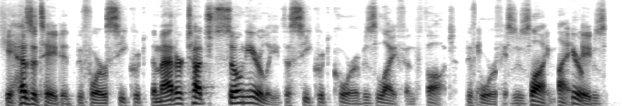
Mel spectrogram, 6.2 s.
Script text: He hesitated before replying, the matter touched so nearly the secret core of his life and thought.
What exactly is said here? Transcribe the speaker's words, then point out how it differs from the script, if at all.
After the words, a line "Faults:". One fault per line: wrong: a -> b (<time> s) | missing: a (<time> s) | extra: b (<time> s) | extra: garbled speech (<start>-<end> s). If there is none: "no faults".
He hesitated before secret, the matter touched so nearly the secret core of his life and thought. [garbled]
Faults:
wrong: replying -> secret (1.1 s)
extra: garbled speech (4.6-6.1 s)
